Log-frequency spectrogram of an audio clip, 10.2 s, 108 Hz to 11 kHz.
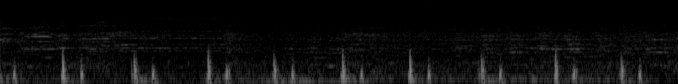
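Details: Relaxation recording of a normal heartbeat: steady paired heart sounds at about 59 beats a minute, regular rhythm.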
